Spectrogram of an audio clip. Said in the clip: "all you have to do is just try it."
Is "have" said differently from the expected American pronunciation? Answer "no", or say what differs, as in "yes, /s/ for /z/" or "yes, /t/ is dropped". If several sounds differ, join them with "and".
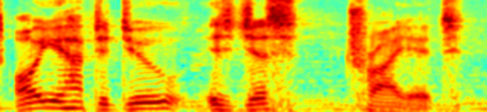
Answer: yes, /f/ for /v/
